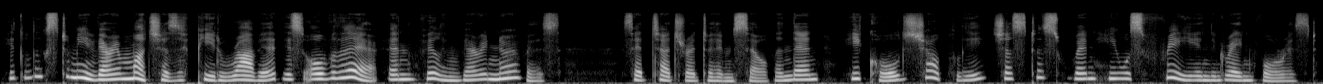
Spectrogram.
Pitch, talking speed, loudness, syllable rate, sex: 225 Hz, 165 wpm, -18 LUFS, 4.2 syllables/s, female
